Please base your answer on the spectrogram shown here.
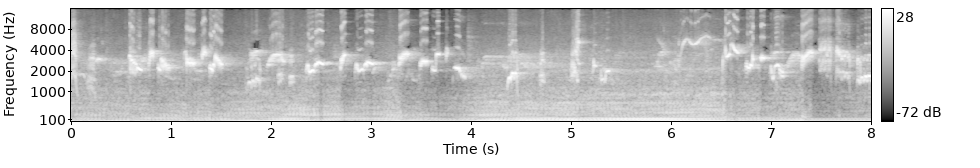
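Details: Energetic red-whiskered bulbul song meant to fire up caught birds for fighting: rapid chains of clear whistled and chattering notes, some rising sharply, over a loud low rumbling hum.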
